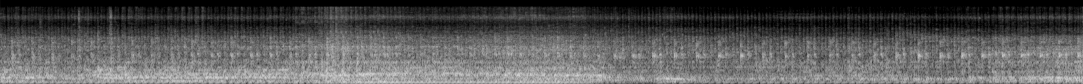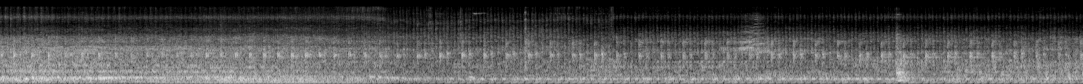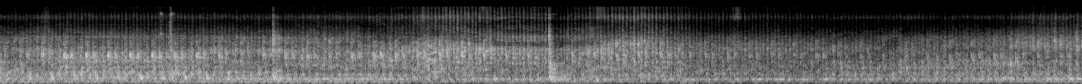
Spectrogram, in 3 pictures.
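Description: Fiat 480 tractor's three-cylinder diesel engine running, heard from the driver's seat. Its note shifts a few times and is loudest about ten to fourteen seconds in, with two short clicks in the second half.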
